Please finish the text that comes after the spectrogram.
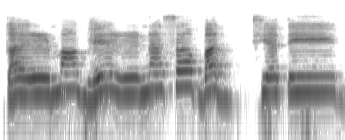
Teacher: Ba, give that aghat of ba. In this whole second line, there is only one stress, one aghat, that is on ba.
